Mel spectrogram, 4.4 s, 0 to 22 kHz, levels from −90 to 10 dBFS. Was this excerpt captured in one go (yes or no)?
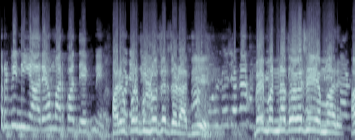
no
